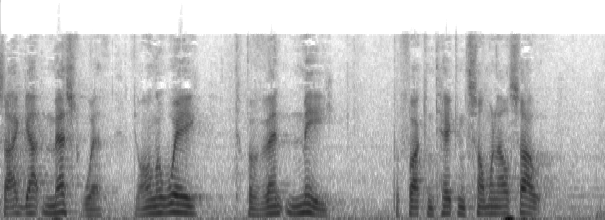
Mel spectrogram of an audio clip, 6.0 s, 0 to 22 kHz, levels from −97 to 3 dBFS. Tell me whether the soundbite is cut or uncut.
uncut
